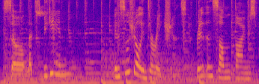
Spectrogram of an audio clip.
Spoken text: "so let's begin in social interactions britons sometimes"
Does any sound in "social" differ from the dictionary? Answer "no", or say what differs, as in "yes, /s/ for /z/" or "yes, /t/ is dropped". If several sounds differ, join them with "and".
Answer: no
